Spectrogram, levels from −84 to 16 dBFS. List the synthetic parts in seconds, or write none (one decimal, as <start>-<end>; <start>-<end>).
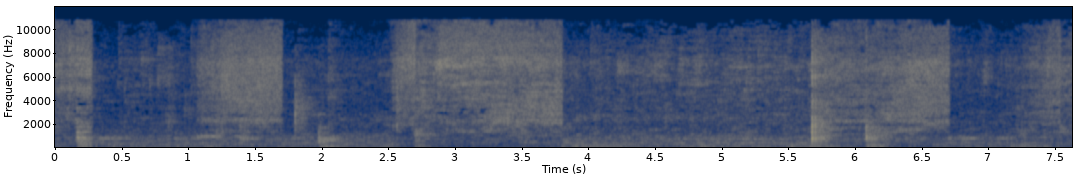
0.8-4.5; 5.7-7.6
